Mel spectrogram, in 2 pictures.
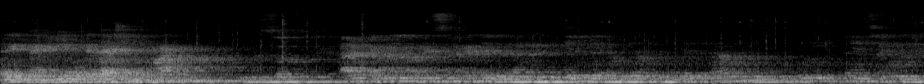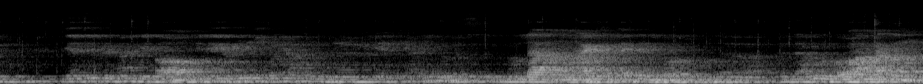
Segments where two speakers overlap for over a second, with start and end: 14.3-16.2

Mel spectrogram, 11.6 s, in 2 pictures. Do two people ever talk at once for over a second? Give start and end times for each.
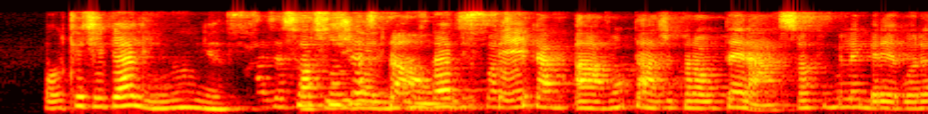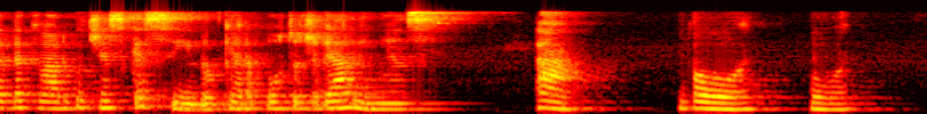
1.9-3.3

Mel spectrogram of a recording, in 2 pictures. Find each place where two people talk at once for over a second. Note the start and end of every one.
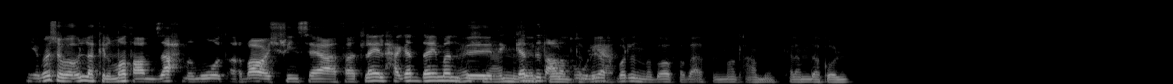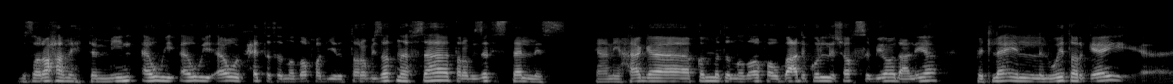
4.5-6.1

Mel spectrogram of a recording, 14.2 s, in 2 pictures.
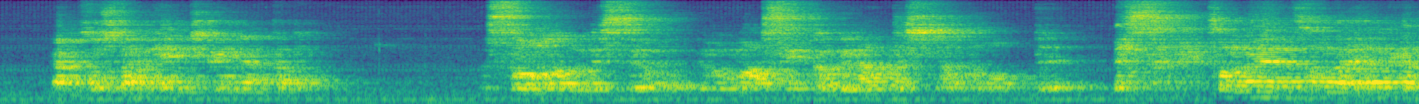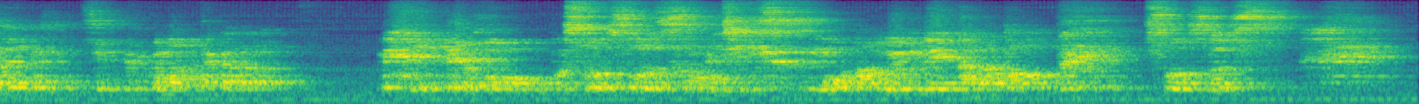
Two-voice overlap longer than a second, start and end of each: none

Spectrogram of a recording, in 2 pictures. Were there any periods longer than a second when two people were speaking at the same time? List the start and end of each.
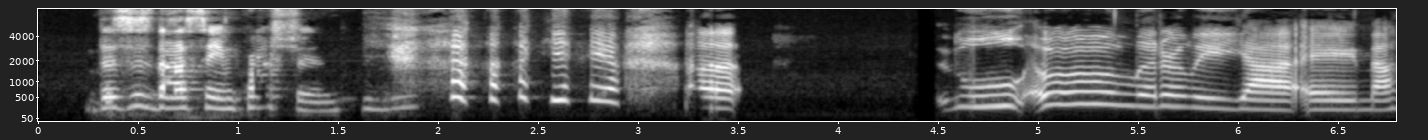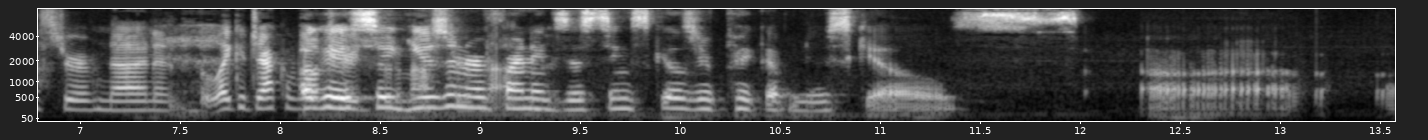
8.1-9.4

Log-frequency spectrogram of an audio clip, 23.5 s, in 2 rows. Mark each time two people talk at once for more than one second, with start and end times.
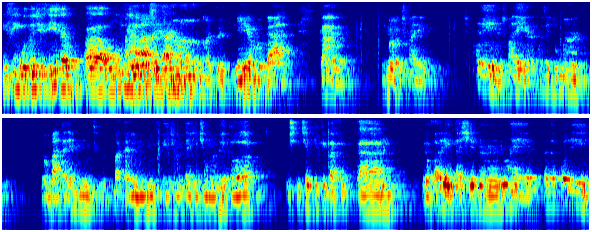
2.4-3.8

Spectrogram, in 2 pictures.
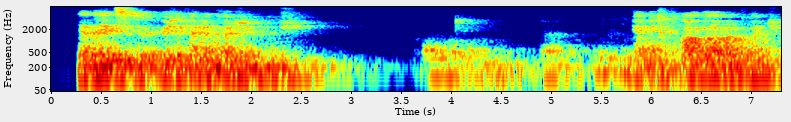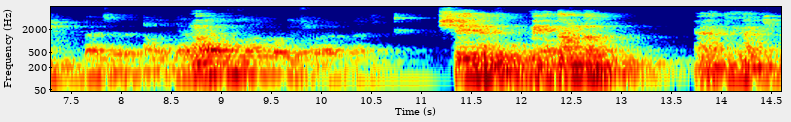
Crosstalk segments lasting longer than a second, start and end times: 11.5-12.8

